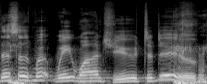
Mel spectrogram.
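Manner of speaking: put-on English accent. Recounting a firefight, the speaker quotes an instruction in a put-on english accent. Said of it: "in my very best English accent".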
